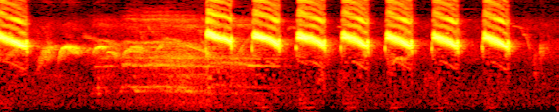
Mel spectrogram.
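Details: Female Chinese hwamei singing: a brief loud whistle, then softer warbled notes, then a run of seven loud, clear, downslurred whistled notes repeated about twice per second, with no other sounds.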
